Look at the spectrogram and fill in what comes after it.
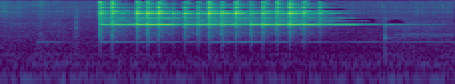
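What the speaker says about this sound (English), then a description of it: "We'll give those guys the bell." A bright bell rings continuously for about a second, loud and close, celebrating good baseball cards, then fades with a faint trailing tone.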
